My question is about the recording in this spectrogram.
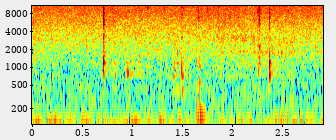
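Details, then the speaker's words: Dual 1019 turntable that would not shut off, a few soft spaced mechanical ticks over low hum as the tonearm return cycles on second try; normal auto-return. "there it goes that time all right sometimes you have to cycle these or you have to reset the the mechanism"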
